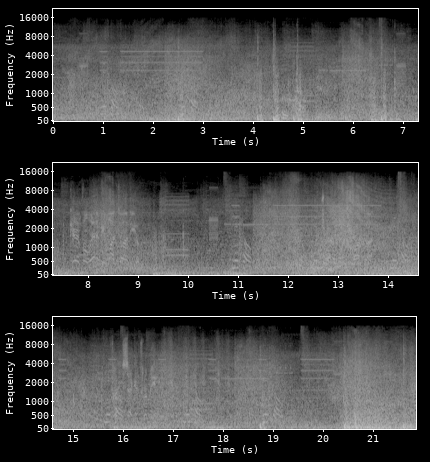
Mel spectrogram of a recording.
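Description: Electronic warning beeps sound in short bursts.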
